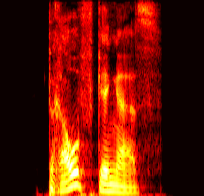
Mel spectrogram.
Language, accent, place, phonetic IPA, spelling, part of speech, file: German, Germany, Berlin, [ˈdʁaʊ̯fˌɡɛŋɐs], Draufgängers, noun, De-Draufgängers.ogg
- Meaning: genitive of Draufgänger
